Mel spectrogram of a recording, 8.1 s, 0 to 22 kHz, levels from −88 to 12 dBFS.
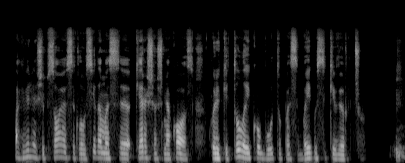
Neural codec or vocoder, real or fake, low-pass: none; real; 10.8 kHz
